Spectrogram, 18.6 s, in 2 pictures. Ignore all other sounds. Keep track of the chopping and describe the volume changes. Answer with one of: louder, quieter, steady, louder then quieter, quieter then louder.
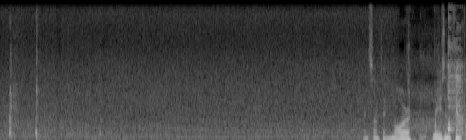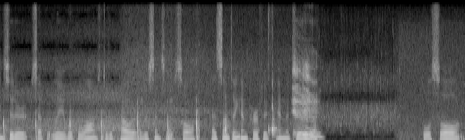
louder.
